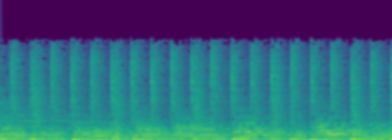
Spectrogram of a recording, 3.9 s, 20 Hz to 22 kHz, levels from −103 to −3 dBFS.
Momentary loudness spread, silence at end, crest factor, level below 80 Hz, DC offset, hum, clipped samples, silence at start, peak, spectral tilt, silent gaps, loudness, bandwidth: 5 LU; 0 s; 16 dB; -24 dBFS; under 0.1%; none; under 0.1%; 0 s; -4 dBFS; -5 dB/octave; none; -22 LUFS; 16 kHz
